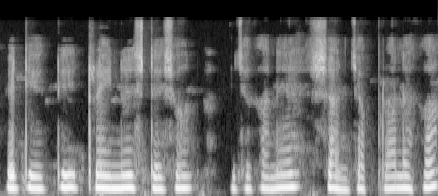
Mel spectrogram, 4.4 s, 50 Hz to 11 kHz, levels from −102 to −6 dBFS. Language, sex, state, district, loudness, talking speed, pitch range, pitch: Bengali, female, Assam, Hailakandi, -16 LUFS, 110 wpm, 190-205 Hz, 200 Hz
